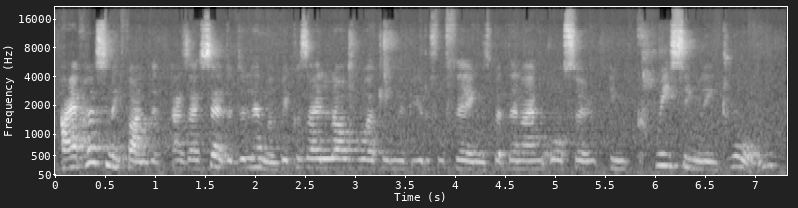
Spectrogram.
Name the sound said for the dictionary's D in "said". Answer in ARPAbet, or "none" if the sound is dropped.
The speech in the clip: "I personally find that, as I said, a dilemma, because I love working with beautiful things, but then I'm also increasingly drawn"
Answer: D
